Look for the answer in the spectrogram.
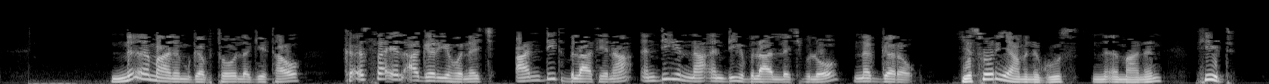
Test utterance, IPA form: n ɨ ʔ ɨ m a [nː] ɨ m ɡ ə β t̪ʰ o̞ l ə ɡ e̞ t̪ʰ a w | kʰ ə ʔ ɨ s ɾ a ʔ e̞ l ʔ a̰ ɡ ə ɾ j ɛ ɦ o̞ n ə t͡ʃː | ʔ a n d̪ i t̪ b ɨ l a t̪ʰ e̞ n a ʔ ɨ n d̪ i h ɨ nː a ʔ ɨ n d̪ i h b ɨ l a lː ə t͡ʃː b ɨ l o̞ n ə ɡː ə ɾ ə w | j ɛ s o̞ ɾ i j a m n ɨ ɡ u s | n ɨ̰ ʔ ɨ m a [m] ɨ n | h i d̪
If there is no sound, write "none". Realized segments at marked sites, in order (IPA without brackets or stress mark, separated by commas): n, n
